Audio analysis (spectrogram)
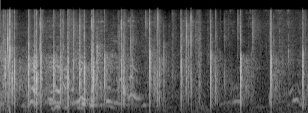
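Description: Several people clap in scattered, uneven bursts at a neighbourhood Sankranti rangoli contest, the claps sharp and close with voices talking over them.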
